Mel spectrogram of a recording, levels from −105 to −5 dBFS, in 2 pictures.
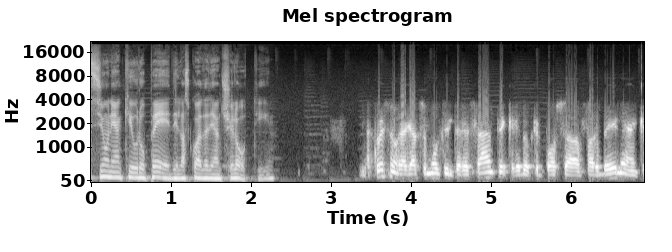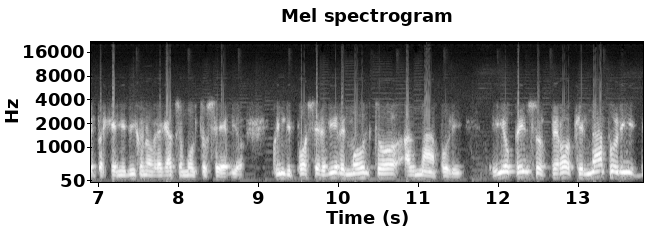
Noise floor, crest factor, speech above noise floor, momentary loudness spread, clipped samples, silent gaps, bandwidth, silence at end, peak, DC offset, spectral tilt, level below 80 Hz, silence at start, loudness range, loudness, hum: -52 dBFS; 12 dB; 41 dB; 8 LU; 0.2%; none; 16.5 kHz; 0 s; 0 dBFS; under 0.1%; -6 dB/octave; -52 dBFS; 0 s; 5 LU; -12 LUFS; none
